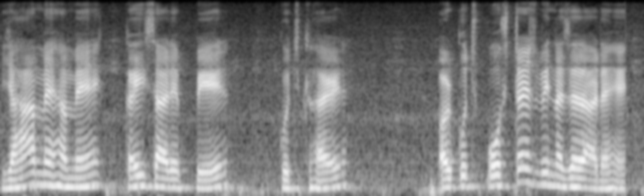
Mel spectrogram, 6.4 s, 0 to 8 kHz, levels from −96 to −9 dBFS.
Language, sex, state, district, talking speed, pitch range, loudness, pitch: Hindi, male, Arunachal Pradesh, Lower Dibang Valley, 140 wpm, 120-160 Hz, -13 LUFS, 145 Hz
